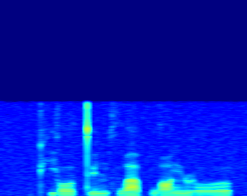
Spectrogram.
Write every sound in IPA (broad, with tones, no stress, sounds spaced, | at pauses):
pʰ j o˥ ʊ̯ t̪ y˥˧ n x w ä˥˩ p w ɑ˥ ŋ ɻ o˧˥ ʊ̯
